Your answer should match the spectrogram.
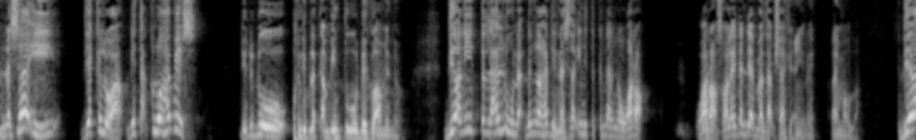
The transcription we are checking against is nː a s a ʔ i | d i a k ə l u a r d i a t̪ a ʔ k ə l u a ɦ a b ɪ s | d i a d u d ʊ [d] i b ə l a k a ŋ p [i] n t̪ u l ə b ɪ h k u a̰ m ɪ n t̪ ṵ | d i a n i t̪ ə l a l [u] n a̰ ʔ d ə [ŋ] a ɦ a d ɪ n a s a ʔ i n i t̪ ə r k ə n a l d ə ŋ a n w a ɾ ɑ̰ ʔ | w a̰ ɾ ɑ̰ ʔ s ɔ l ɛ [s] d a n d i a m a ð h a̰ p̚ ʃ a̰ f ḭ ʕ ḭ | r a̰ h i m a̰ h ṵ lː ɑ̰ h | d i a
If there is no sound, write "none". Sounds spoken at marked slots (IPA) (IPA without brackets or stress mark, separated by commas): d, i, u, ŋ, h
